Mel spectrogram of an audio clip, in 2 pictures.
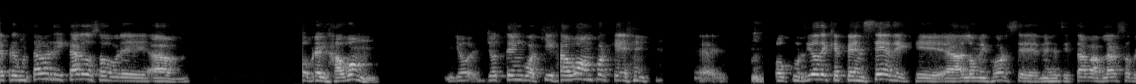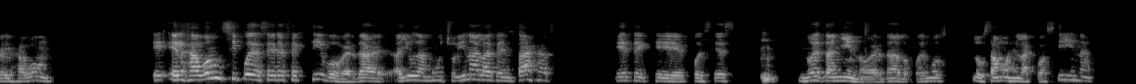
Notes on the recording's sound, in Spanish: por Zoom y Facebook en vivo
